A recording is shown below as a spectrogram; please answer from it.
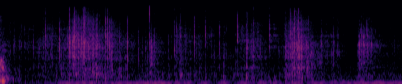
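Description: A small clear plastic bag crinkling as it is handled and pressed flat, in several irregular bursts, the loudest a little over a second in and again about four and a half seconds in.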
